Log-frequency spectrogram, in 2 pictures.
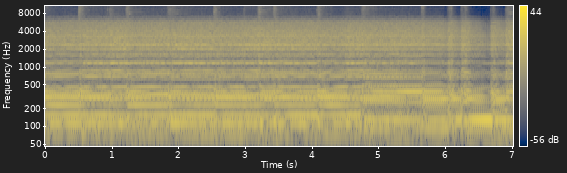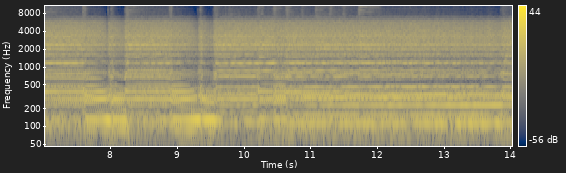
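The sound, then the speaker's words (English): A heavily fuzzed electric guitar through two stacked fuzz pedals, the Muffaletta and the Civil War, playing thick, saturated sustained chords with a buzzy, compressed texture that stays loud and dense throughout, with no talking. “But this is why. Because when you stack both of them, it sounds like this.”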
